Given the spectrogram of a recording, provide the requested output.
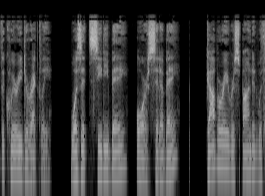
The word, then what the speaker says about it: Sidibe: She revealed that the accurate pronunciation of her last name is actually Si-dee-bay. This version reflects its Senegalese origins, a heritage tied to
